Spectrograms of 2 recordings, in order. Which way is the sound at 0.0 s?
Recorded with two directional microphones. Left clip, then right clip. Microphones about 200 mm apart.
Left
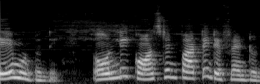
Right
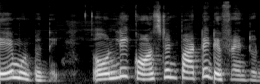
50° right (ahead or behind).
